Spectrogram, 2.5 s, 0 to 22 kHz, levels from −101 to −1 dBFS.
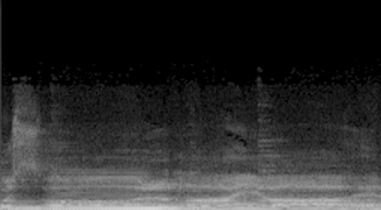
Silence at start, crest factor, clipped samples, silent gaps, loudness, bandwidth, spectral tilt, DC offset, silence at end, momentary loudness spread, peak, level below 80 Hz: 0 s; 14 dB; under 0.1%; none; -26 LUFS; 9.8 kHz; -7 dB/octave; under 0.1%; 0 s; 8 LU; -12 dBFS; -62 dBFS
